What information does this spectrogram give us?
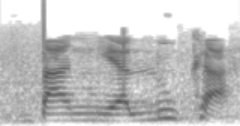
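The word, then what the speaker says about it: Banja Luka: so you had to pronounce names like banya lucca which was spelt banja luca and you know names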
